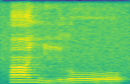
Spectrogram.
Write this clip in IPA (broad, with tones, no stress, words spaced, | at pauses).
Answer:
ã˦ɲi˨loː˦˨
